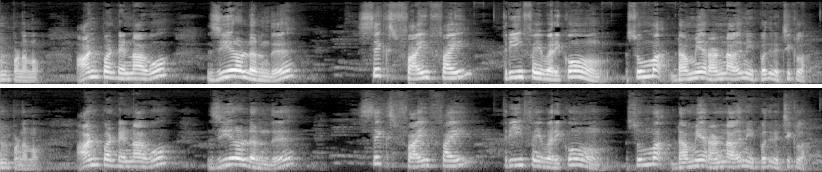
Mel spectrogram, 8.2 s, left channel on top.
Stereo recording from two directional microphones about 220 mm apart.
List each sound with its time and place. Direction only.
0.1 s speech: 35° left (ahead or behind)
